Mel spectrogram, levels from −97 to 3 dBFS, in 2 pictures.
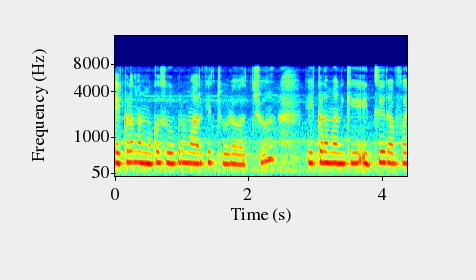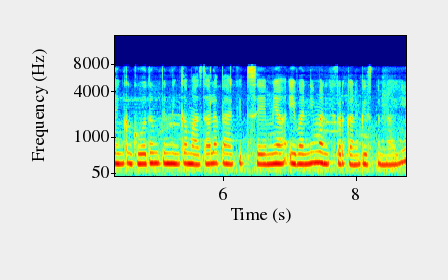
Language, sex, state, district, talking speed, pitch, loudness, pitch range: Telugu, female, Andhra Pradesh, Chittoor, 135 wpm, 240 Hz, -14 LUFS, 230-255 Hz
